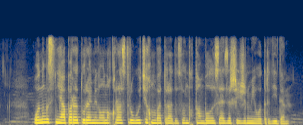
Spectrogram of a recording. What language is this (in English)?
Kazakh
